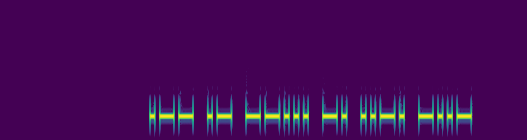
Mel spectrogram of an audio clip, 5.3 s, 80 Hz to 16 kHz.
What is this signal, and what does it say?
Morse code, heard as a keyed tone, about 25 wpm, 700 Hz. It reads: WA7NFX
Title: USA Call Signs - 6 Characters - Repeated 2x - 25wpm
